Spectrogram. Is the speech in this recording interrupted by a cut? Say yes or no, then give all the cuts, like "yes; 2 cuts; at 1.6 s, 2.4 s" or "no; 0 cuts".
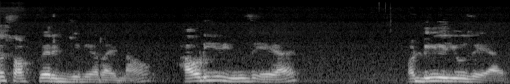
no; 0 cuts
